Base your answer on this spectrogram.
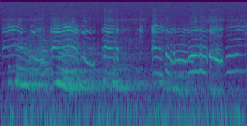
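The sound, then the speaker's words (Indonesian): A tiny baby cries from thirst and cold, with continuous wavering wails that rise and fall in pitch, broken into several drawn-out sobbing phrases at a moderate, steady loudness. “mendekati bayi mungil yang sedang menangis kehausan dan kedinginan”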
